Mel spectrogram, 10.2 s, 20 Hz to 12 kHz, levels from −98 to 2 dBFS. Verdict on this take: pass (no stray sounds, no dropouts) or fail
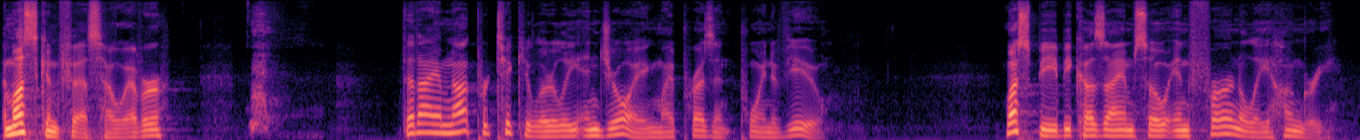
fail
